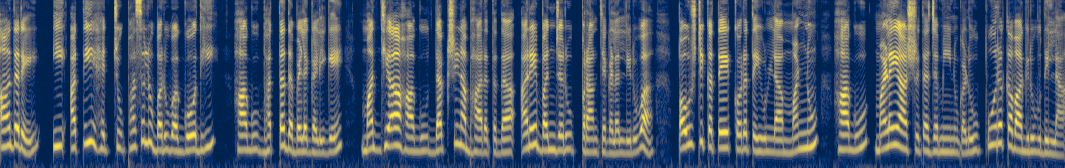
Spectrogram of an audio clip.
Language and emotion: Kannada, neutral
